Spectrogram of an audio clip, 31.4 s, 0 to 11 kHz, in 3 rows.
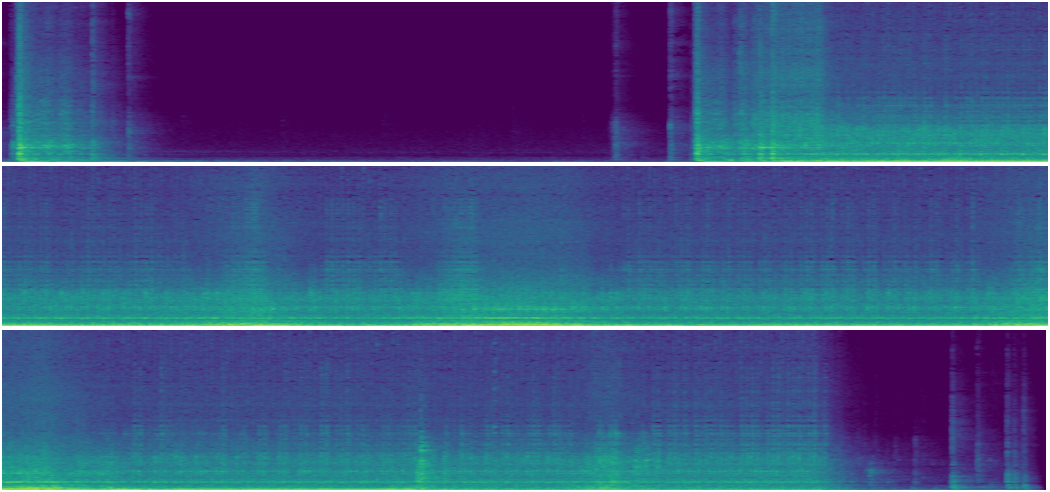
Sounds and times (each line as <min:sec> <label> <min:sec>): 0:00.0 fork lift start and run 0:01.6
0:07.0 fork lift start and run 0:31.3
